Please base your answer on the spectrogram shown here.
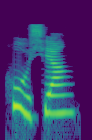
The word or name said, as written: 互相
